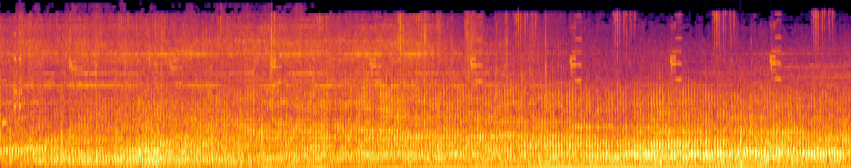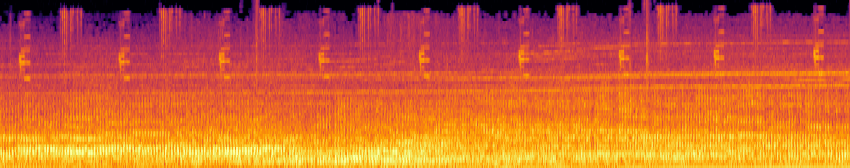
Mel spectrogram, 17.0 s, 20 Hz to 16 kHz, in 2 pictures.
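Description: An extraction helicopter's engine and rotor drone steadily and loudly in the Battlefield 2042 video game, a continuous whirring hum lasting throughout with faint tonal whines above.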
